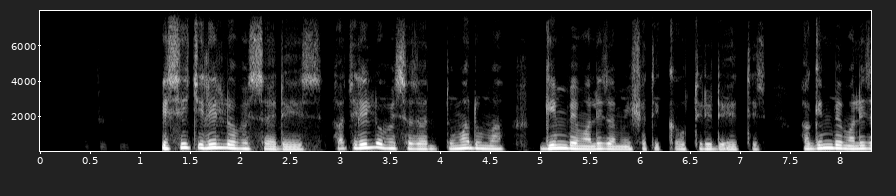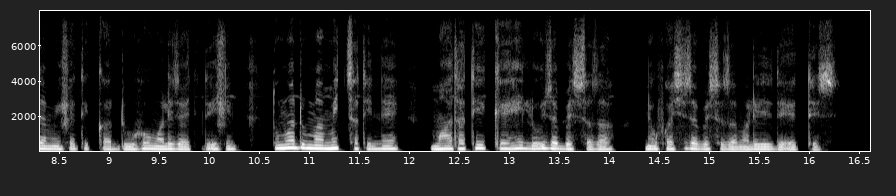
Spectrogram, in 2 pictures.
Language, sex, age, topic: Gamo, male, 25-35, government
